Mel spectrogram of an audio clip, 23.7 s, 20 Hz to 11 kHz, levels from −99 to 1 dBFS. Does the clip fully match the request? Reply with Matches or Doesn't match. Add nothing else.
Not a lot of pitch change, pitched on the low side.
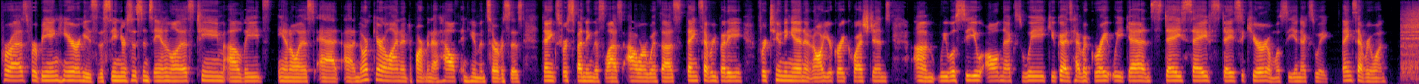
Doesn't match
